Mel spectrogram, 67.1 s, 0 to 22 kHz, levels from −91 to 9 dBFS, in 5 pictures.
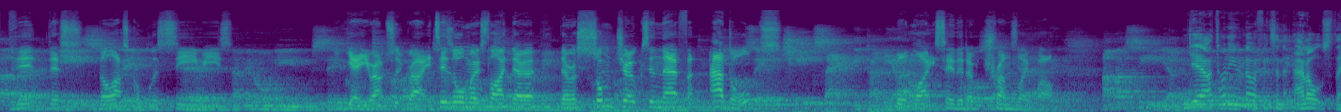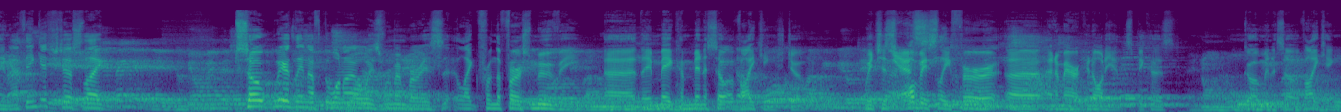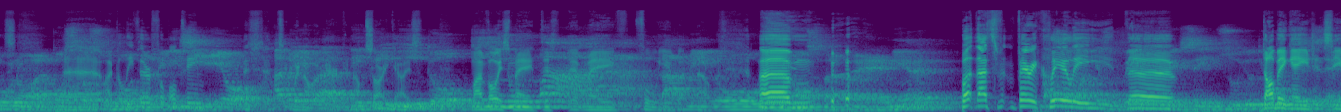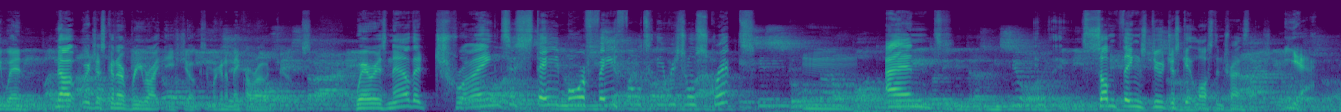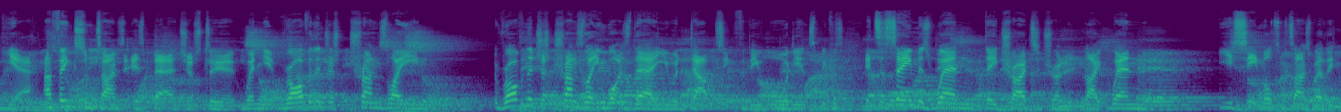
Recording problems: voice in the background; loud; throughout; 7 dB below the speech

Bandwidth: 14.5 kHz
